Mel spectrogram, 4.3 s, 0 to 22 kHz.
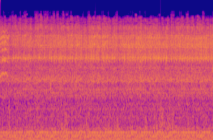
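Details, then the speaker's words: Suzuki Hayabusa Gen 1/Gen 2 four-cylinder at idle while adjusting the crank balance shaft external arm: rattle, then a thin constant whine when the balancer is turned too far and gear mesh is too tight. "You hear it start to rattle. Now you hear the whine. Now remember, it was only right there."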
